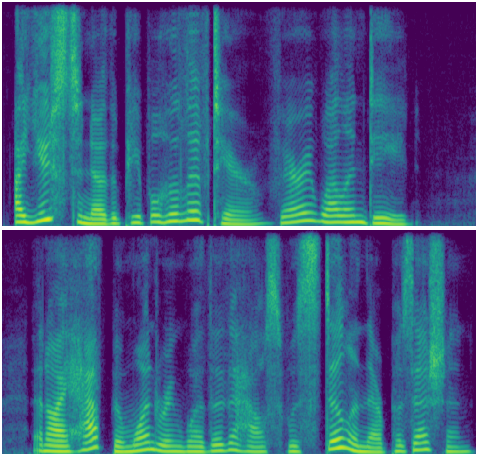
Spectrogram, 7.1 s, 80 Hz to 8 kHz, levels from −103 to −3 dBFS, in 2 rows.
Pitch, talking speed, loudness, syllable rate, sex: 205 Hz, 195 wpm, -19 LUFS, 5.8 syllables/s, female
